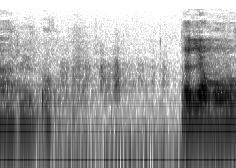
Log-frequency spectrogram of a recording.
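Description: A monk's voice preaching in Burmese trails off, followed by a short pause with a faint breath, and he starts speaking again near the end.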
